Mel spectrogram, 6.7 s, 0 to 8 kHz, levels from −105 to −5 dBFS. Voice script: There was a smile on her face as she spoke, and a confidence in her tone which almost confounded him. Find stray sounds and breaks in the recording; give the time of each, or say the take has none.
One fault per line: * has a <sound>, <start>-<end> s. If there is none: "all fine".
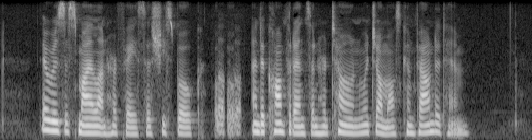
* has a laugh, 2.7-3.0 s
